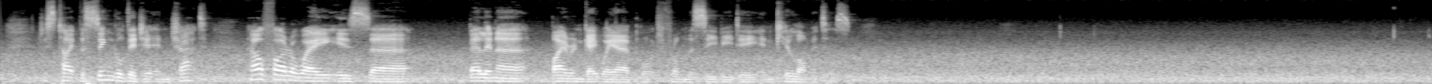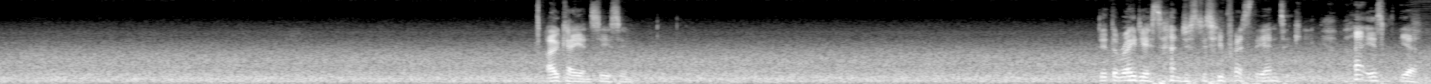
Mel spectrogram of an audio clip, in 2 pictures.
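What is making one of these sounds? A jet airliner's engines drone steadily in flight.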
